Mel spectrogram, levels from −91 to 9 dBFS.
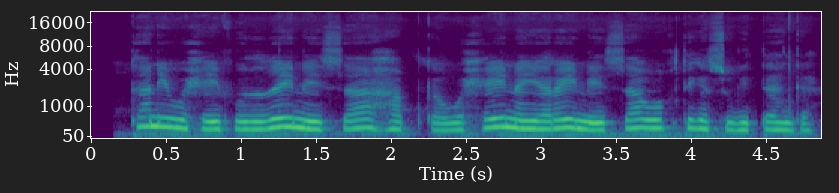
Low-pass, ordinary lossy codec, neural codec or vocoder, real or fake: none; none; none; real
